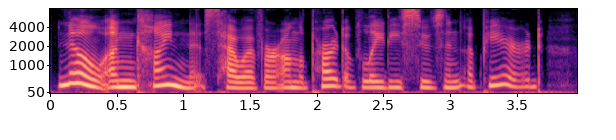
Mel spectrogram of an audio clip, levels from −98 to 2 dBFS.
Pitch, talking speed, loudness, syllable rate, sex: 235 Hz, 150 wpm, -16 LUFS, 5.0 syllables/s, female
